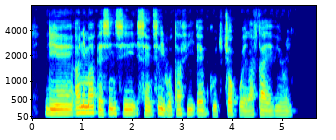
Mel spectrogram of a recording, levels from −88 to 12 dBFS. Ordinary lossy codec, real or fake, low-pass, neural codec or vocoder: none; fake; 7.2 kHz; vocoder, 44.1 kHz, 128 mel bands, Pupu-Vocoder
